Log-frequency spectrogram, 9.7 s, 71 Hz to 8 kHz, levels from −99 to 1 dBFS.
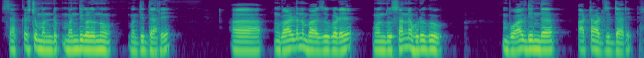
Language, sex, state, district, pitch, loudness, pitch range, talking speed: Kannada, male, Karnataka, Belgaum, 145 Hz, -20 LUFS, 140-150 Hz, 75 wpm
